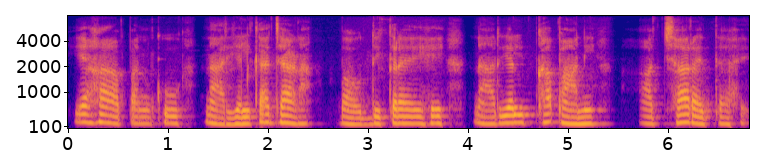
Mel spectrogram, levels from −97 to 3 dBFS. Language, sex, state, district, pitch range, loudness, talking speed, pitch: Hindi, female, Maharashtra, Sindhudurg, 175-195 Hz, -20 LUFS, 140 wpm, 185 Hz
